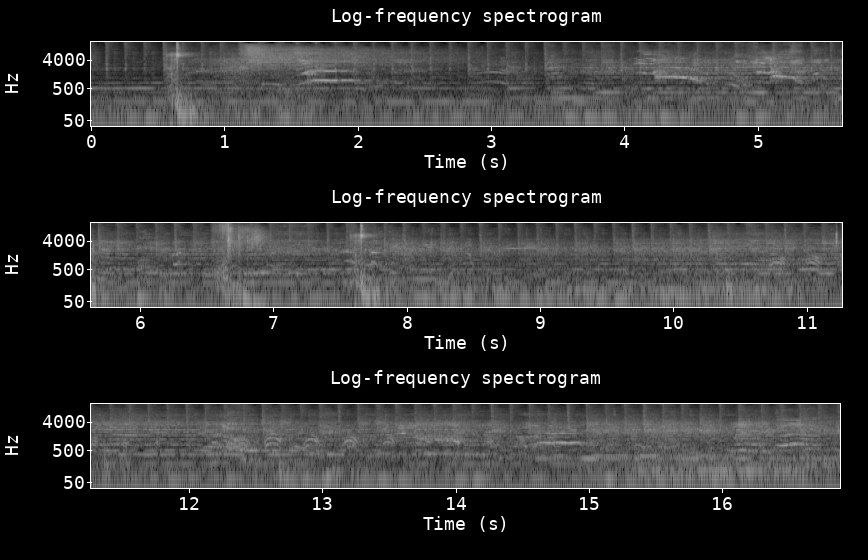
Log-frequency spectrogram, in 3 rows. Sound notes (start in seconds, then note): 0.2 clamoring continues; 10.1 soldiers laughing madly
